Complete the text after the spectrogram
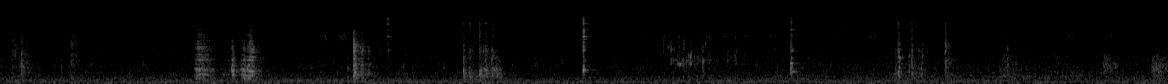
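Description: Dishes and utensils clink and knock on a counter.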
